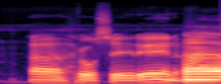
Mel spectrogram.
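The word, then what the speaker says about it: Arozarena: Arrocerena. Arroce, arrocerena, porque es con Z, con Z.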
